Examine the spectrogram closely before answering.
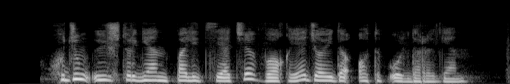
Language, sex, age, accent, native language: Uzbek, female, 30-39, Samarqand, Uzbek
